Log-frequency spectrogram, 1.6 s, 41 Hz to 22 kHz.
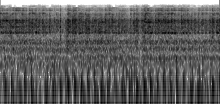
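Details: Poulan/Weed Eater VIP garden tiller with 5 HP Briggs & Stratton single-cylinder, 15+ years old and unused over a year, warming up before tune-up: fast, uneven, restless idle chugging, revving up and down; surging idle, later cured by a minor carburetor mixture-screw adjustment.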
